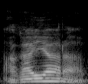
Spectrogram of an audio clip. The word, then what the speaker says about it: 아가야: 있는데 북쪽을 마게도니아라고 표현하고 남쪽을 아가야라 표현하면 우리가 어린아이를 아가야 그렇게 표현하는데 발음이 똑같습니다 그리스를 둘로 나누는 우리처럼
